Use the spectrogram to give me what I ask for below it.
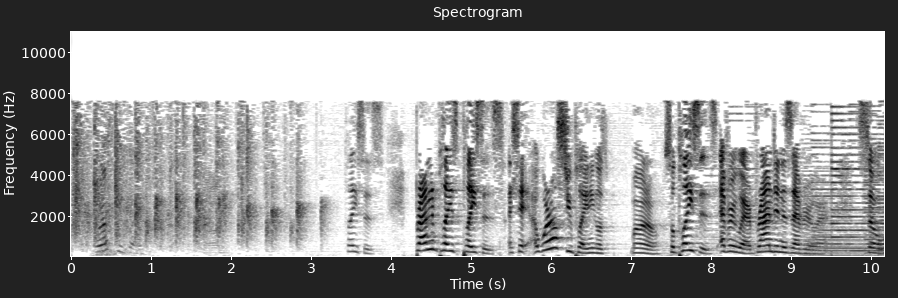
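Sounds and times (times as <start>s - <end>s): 
crowd applause for a performer: 0.0s - 3.0s
speech: 0.3s - 1.2s, 3.4s - 10.1s.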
